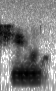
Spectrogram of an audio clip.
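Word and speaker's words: choux: good one for Shu.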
